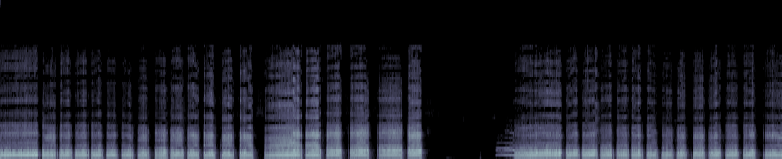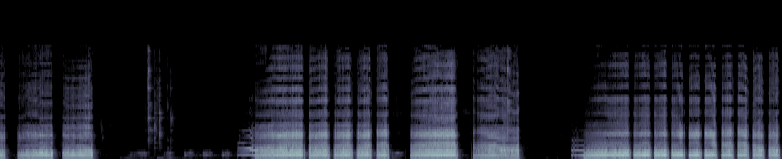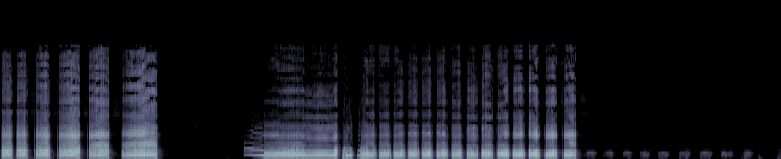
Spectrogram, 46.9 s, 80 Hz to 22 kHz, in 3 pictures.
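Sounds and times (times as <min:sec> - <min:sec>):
hens clucking: 0:00.0 - 0:08.5, 0:09.6 - 0:26.1, 0:27.0 - 0:34.5, 0:36.2 - 0:46.9.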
